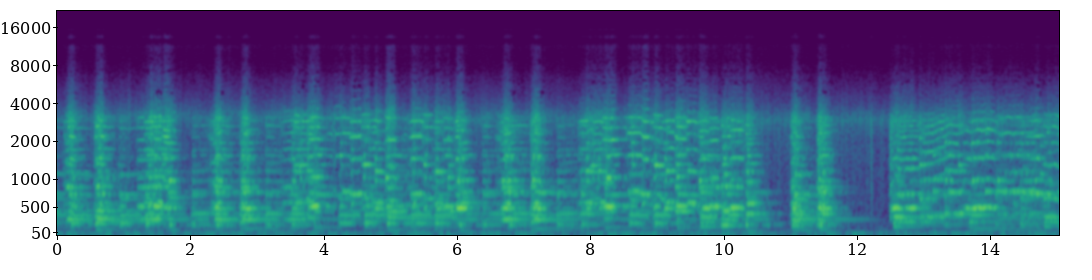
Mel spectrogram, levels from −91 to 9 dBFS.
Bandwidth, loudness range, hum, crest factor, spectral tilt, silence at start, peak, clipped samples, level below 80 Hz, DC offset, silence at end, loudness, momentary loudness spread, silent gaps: 7.6 kHz; 3 LU; none; 16 dB; -5 dB/octave; 0 s; -4 dBFS; under 0.1%; -48 dBFS; under 0.1%; 0 s; -20 LUFS; 11 LU; none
